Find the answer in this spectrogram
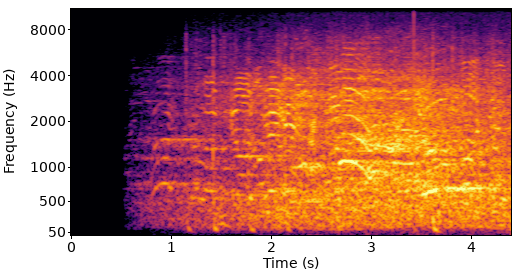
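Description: Boxing arena crowd: many voices shouting and calling at once. The sound fades in from silence about half a second in and grows louder.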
